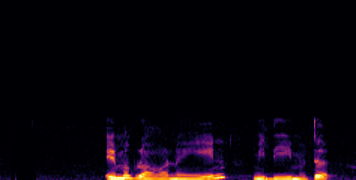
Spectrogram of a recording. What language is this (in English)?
Sinhala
